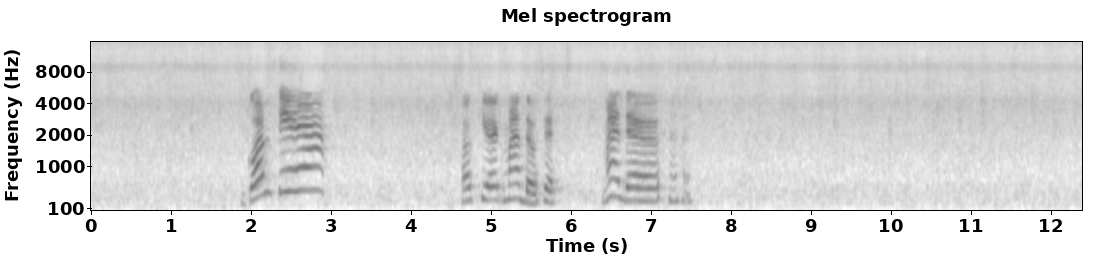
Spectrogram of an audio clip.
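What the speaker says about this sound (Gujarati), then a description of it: "વરસાદની ગતિ વધતી જાય છે, અને વરસાદ રૂકવાનું નામ જ નથી લેતો." Heavy storm rain pours steadily over a Gir cow shelter, a constant broad hiss running through the whole stretch while people talk in three short bursts over it.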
